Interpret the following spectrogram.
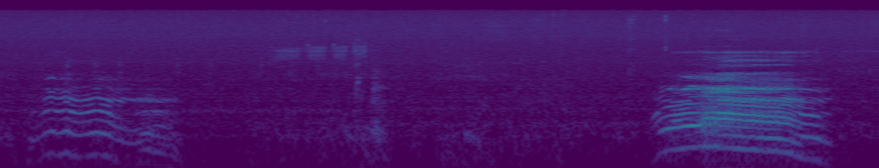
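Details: At dusk a young striped hyena roaming after sunset calls, seemingly for its mother. It gives two wavering, harmonic moans: a shorter, quivering one at the start and a louder, fuller wail around seven seconds. Soft faint sounds fill the gap between them.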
